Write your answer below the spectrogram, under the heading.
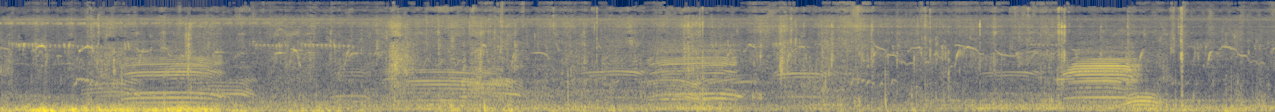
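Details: A herd of cattle roaming and grazing in a rice field, with several arched, harmonic lowing calls spaced a few seconds apart, over a steady low rumble and scattered chirping birds.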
